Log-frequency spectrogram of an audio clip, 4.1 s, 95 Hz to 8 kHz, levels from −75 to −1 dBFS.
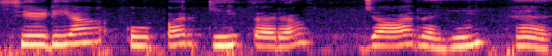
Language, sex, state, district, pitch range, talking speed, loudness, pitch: Hindi, female, Haryana, Charkhi Dadri, 215-245 Hz, 100 wpm, -13 LUFS, 225 Hz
